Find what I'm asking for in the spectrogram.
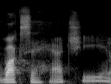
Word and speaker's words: Waxahachie: Was it Waxahachie? – Oh, you said it right.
